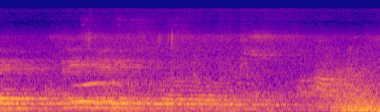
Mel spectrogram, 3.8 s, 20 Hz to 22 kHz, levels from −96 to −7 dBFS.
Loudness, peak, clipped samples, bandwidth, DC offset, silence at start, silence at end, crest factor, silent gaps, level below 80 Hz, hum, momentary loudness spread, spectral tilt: -30 LUFS; -14 dBFS; under 0.1%; 16 kHz; 0.2%; 0 s; 0 s; 16 dB; none; -50 dBFS; none; 11 LU; -6.5 dB/octave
